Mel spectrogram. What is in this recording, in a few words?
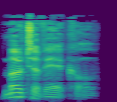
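"motor vehicle", British English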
